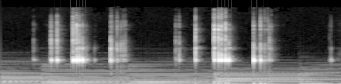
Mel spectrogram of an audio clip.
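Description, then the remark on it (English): A little wooden frog rattle, its back rubbed with a wooden stick to imitate croaking, gives short, dry rasping bursts of clicks in irregular clusters, with brief pauses between strokes over a faint steady hum. “I have a little weird wooden frog that makes a rattling noise.”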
